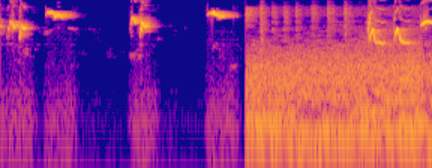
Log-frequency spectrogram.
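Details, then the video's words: Orange-headed thrush in full song, played to stimulate silent birds, with mimicked fill-ins: clean separate high whistles and downslurred notes, then steady background hiss under loud looping phrases. "KONIN GACOR NEMBAK ISIAN PANCINGAN KONIN MACET BUNYI"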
